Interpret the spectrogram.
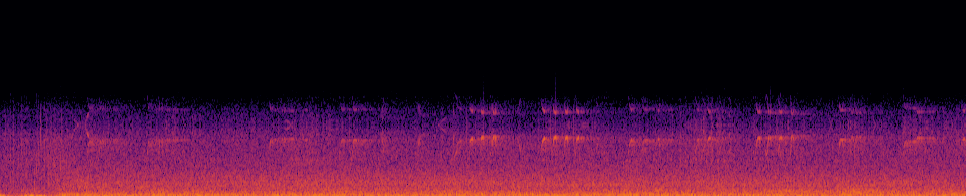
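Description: A small songbird calling over and over: a short, high two-pitched note repeated about twice a second, over a steady background hiss.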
